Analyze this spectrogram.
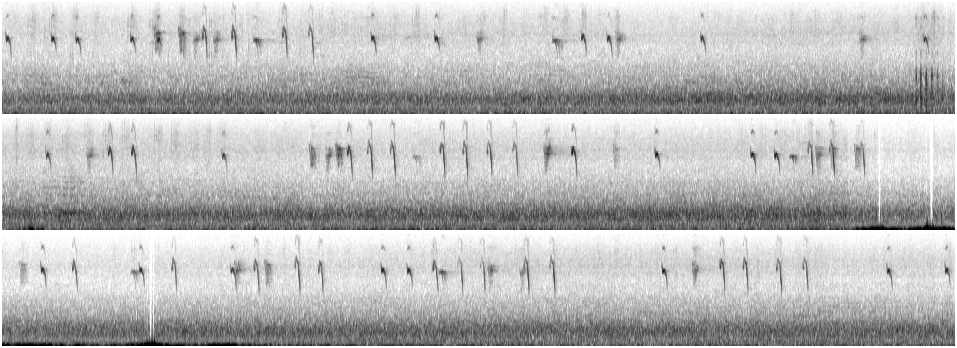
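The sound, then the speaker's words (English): Soft, high-pitched calls from a wild bird repeat in irregular bursts over a steady low background hum, with a couple of dull thumps late on. No one speaks. “And they're calling up their soft calls.”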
